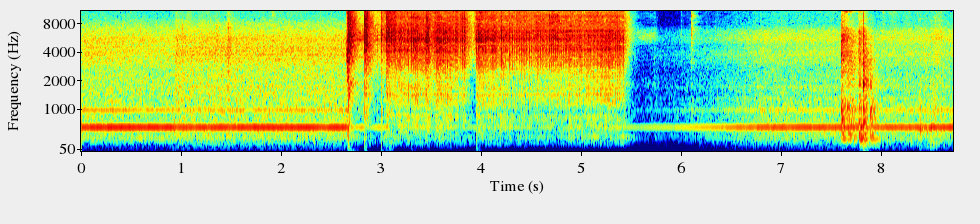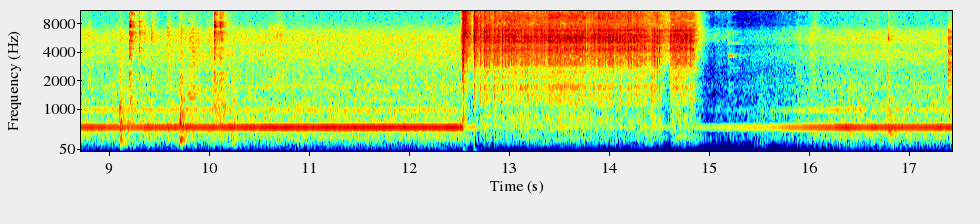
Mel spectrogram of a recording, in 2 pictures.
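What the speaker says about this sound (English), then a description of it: "MIG's ideal for this because it's nice and quick and it doesn't mind welding a little bit of galvanised metal or a little bit of rust." MIG welding nuts onto galvanised, slightly rusty metal: two sustained crackling, hissing bursts of several seconds each, with a steady tonal hum and scattered clicks between them.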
